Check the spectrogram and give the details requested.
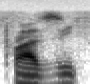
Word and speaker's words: Poisson: I didn't know how to say it for a long time, and then a couple of years ago, one of you folks, one of my athletic training majors, told me that it's Poisson.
